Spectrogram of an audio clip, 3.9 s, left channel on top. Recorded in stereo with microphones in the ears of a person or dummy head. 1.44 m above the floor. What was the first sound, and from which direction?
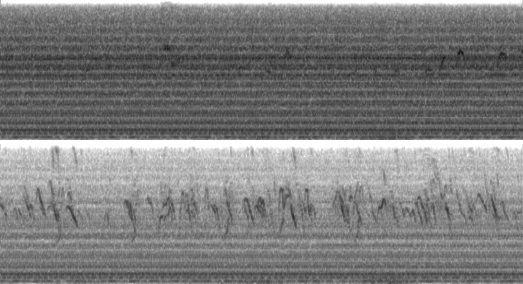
A drone, 75° left (ahead or behind).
